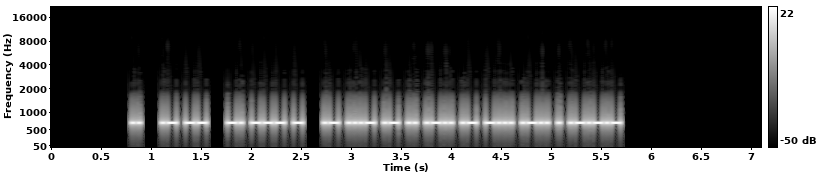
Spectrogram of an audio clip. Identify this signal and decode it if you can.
Morse code, heard as a keyed tone, about 40 wpm, 700 Hz. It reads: I AM NOT AVAILABLE.
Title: Sentences from Top 600 Words 40wpm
